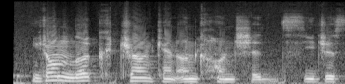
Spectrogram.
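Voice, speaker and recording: Amid noticeable background noise, a man speaks at a fairly high pitch with ordinary pitch variation. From Australia, outside Sydney. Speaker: YouTuber reacting to videos. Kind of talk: reaction commentary. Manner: casual, hesitant.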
